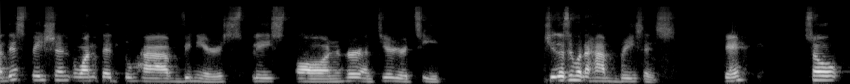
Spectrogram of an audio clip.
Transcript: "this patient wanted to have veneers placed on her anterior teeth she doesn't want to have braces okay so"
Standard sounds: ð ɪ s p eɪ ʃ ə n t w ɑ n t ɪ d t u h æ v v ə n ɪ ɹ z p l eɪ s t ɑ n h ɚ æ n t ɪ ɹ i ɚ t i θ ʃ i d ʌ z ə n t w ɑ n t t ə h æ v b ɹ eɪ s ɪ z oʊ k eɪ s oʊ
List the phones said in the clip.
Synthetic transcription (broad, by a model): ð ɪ s p eɪ ʃ ə n t w ɑ n t ɪ d t u h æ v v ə n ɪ ɹ s p l eɪ s t ɑ n h ɚ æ n t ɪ ɹ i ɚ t i t ʃ i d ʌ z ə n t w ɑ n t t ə h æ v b ɹ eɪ s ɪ s oʊ k eɪ s oʊ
